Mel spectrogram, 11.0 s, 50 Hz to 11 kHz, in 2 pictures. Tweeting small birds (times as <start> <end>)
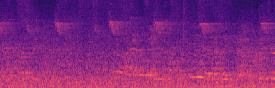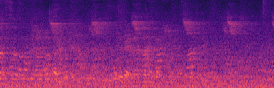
0.0 2.5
